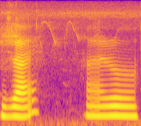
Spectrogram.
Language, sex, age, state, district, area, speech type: Assamese, female, 30-45, Assam, Dibrugarh, rural, spontaneous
